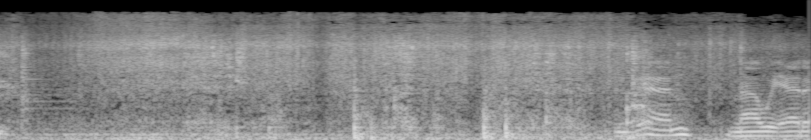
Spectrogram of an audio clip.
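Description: Metal tongs clack and scrape against a pan.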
